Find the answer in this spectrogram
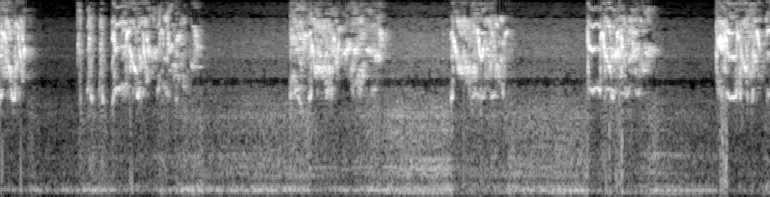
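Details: Clear original recording of a sooty-headed bulbul: five spaced bursts of shrill, fizzy chatter, roughly one each second, separated by quieter gaps with a low hum.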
